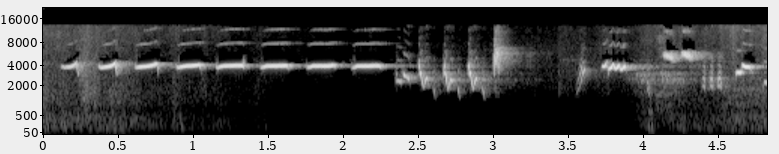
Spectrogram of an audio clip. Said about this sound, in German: etwa 15 cm lang und um die 20 Gramm leicht. Die Nachtigall, berühmt für ihren Gesang.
